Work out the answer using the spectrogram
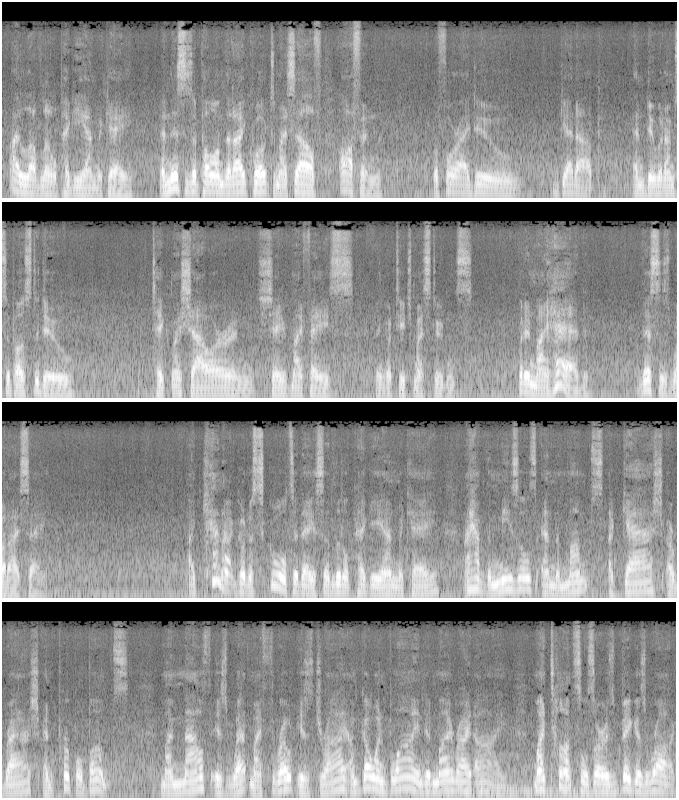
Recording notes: Recorded during a pause while fishing on the lower Provo River, just a couple of miles up the canyon from my house.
